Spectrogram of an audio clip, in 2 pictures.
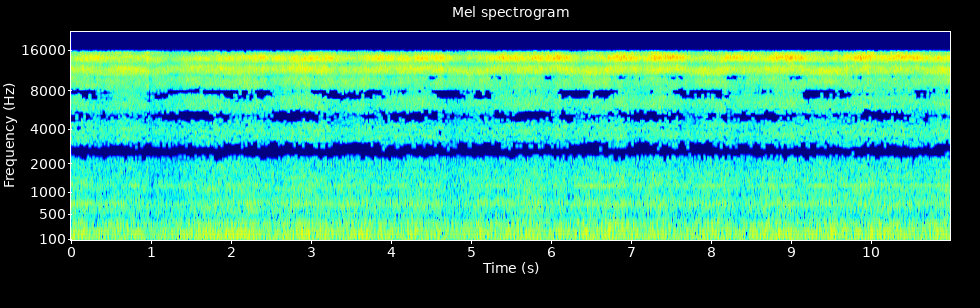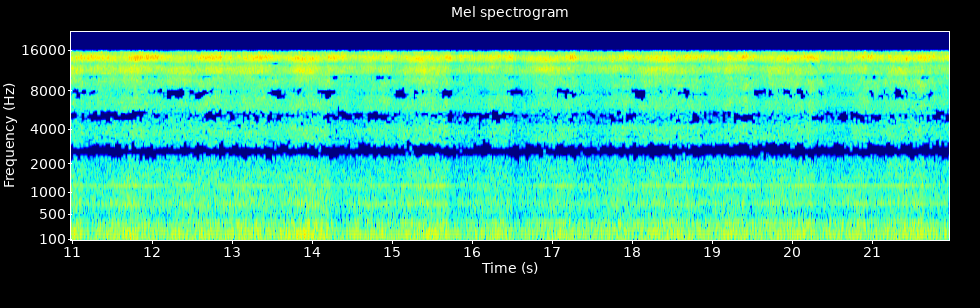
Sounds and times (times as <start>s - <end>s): Pump (liquid): 0.0s - 21.9s.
